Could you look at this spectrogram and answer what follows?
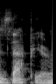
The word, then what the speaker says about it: Zapier: probably zapier right because it zaps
